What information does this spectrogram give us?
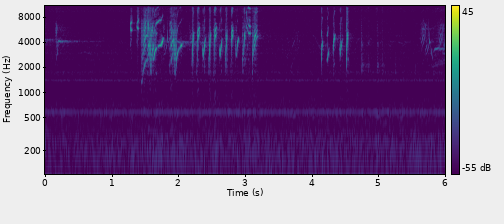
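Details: European goldfinch kept in a cage for training gives a fast rattling series of high chirps, roughly a dozen notes in under two seconds, followed by a shorter chirping run after a pause.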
